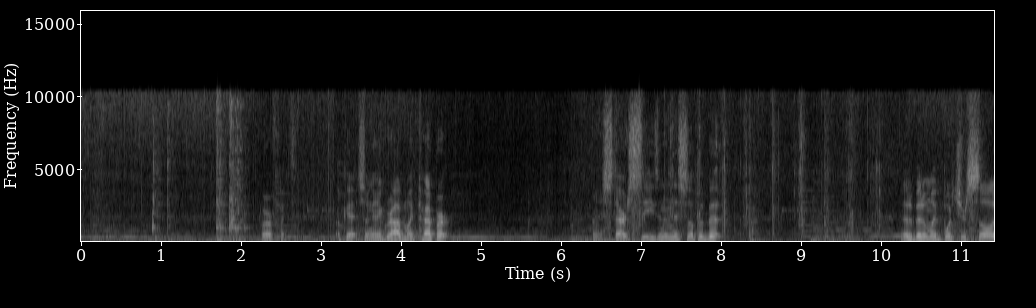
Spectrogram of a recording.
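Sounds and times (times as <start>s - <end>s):
shallots and garlic frying in a hot pan: 0.0s - 11.4s
speech: 2.2s - 4.8s, 6.4s - 8.5s, 10.3s - 11.4s.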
